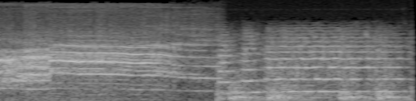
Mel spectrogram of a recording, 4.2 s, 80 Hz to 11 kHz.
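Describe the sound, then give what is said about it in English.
The Howie scream, a loud, drawn-out stock movie scream, shrill and sustained for about four seconds, shifting to a lower, rougher cry partway through. No one is talking over it. “It wasn't until 30 years later that it was succeeded by the Howie scream, which became a particular favorite of sci-fi directors.”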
